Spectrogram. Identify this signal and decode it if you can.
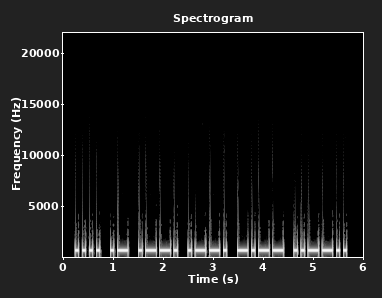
Morse code, heard as a keyed tone, about 17 wpm, 700 Hz. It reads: HAPPY?
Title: Sentences from Top 1000 Words 17wpm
